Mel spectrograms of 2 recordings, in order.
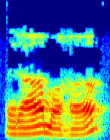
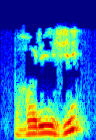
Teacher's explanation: বিসর্গের উচ্চারণ হকারের মতো হবে, যেমন রামহা, এখানে উচ্চারণটি হবে রামহা, অর্থাৎ যে বর্ণের পরে বিসর্গ থাকে, বিসর্গ স্থানে হকার বসিয়ে হকারের পরে সেই স্বরবর্ণটি যুক্ত করে উচ্চারণ করতে হবে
